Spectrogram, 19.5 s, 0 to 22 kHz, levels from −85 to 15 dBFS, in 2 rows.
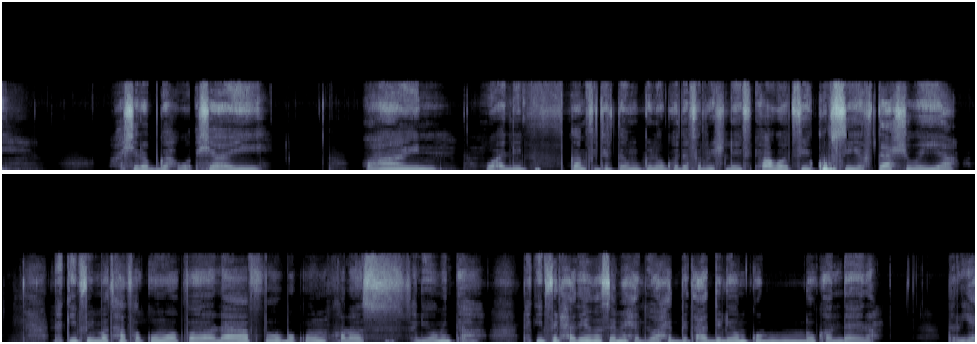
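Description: Throughout the speech, the sound is dull, with nothing above 11.4 kHz, and a rough, fluttering noise around tones. Likely Dolby Digital compression at a starved rate, consistent with 64 kbps: bands left without mantissa bits are refilled with decoder noise.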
